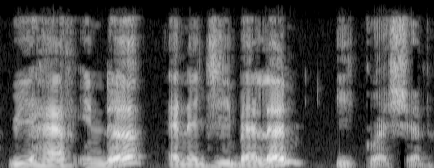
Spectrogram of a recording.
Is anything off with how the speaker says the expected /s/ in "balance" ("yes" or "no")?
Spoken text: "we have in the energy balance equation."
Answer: yes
